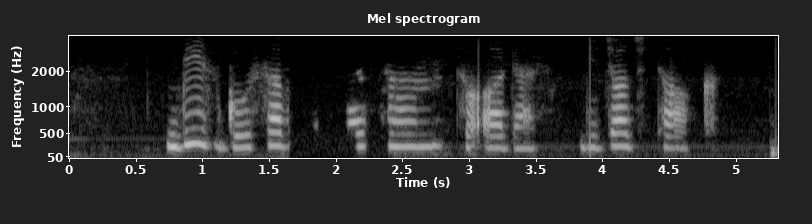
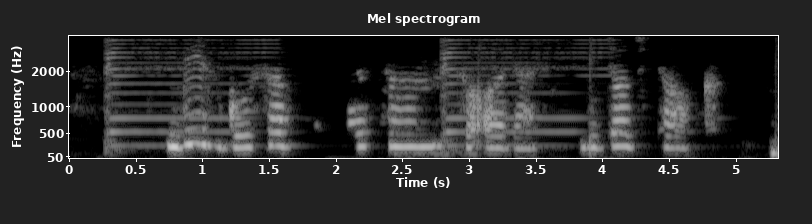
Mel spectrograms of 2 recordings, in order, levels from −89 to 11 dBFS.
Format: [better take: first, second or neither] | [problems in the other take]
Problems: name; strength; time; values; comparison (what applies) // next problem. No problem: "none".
first | noise reduction (classical method WPE with log-MMSE)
